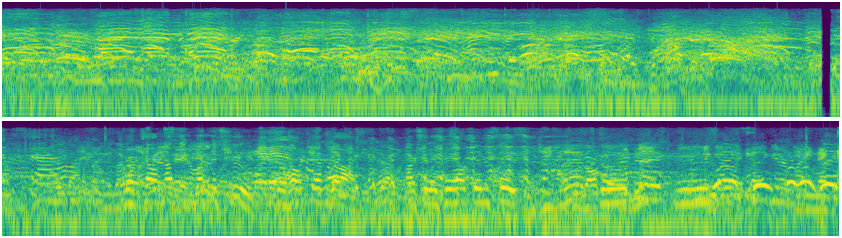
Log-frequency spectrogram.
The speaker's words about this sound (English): The crowd is big, ready to go.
